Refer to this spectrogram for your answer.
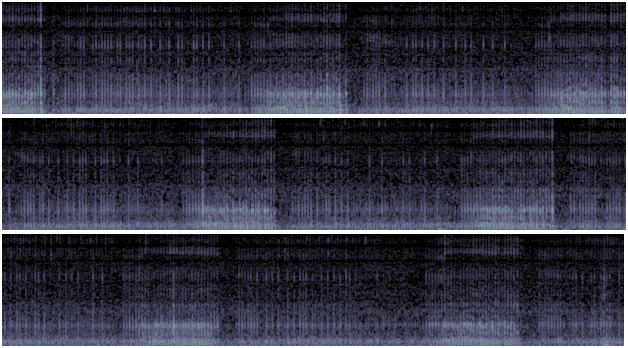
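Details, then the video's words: Sleeping under a warm kotatsu, kitten Chachamaru, aged six months, purrs and snores in a low, even rumble, swelling with each inhaled breath about every two to three seconds across a quiet room. "いびきをかきながらコタツで寝る子猫 cats snore"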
